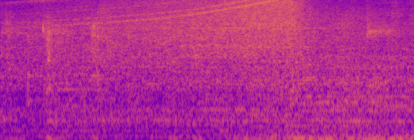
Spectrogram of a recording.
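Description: Airport baggage-hall background: a low steady rumble under a hiss.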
